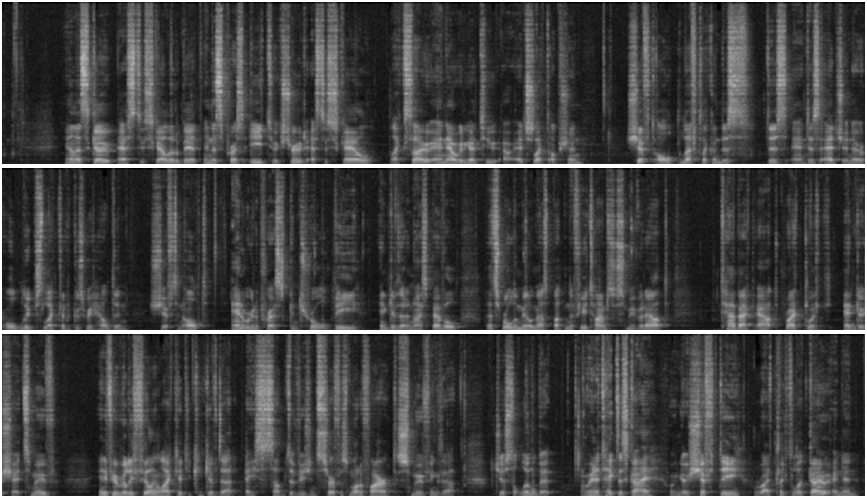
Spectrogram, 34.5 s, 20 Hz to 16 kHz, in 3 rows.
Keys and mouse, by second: 1.5 s, 2.6 ctrl+z, 2.6 f, 3.3 e, 6.7-9.1 drag, 6.7-9.1 middle drag, 7.4 alt+a, 15.7 ctrl+b, 20.9 Tab, 25.2-33.1 middle drag, 30.0 KP_1, 32.2 shift+d, 33.1-34.5 drag.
